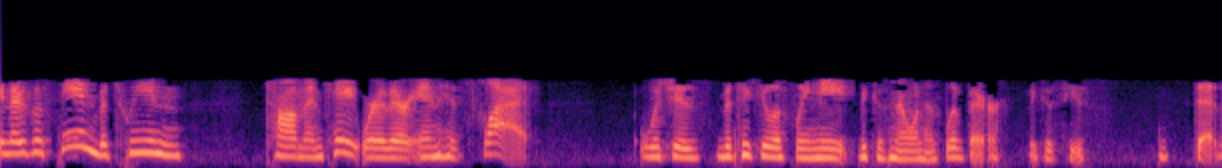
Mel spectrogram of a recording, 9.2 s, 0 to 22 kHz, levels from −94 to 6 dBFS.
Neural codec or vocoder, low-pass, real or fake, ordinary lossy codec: none; 3.6 kHz; real; MP3, 16 kbps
